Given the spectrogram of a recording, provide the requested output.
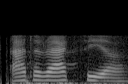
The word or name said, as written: ataraxia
